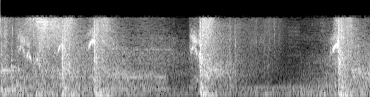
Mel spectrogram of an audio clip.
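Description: Repeated Bombarda blasting-spell impacts from the Hogwarts Legacy game, heavy thudding booms with whooshing tails, about four strikes spaced unevenly, loud and close.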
